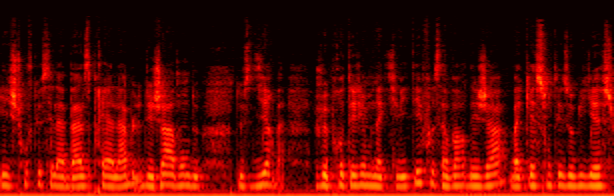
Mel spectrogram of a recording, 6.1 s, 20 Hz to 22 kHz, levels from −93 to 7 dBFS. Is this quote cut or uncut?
uncut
